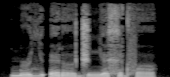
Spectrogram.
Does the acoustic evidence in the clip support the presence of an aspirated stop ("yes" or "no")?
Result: no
